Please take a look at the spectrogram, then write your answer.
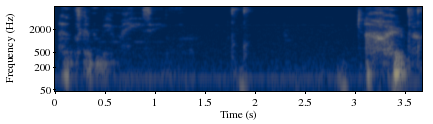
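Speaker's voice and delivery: excited whisper. Real, not acted. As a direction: hush it to the viewers. Hushed aside to viewers.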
